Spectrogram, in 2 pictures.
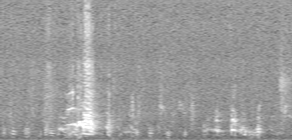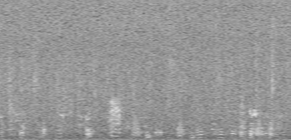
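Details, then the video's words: Chickens, hens among roosters: one sharp, loud squawk near the start, then a scatter of softer clucks and short calls from several birds over a steady background hiss. "Chicken Sounds Noises Hens Clucking Roosters Crowing"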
